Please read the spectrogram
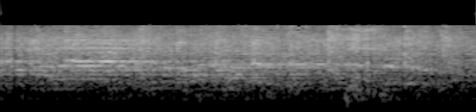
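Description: An audience claps and shouts unto God together, a steady dense wash of applause mixed with raised voices and cheers, loud and sustained throughout.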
